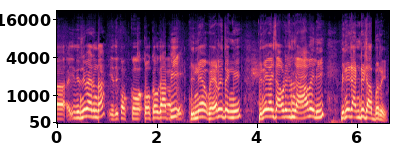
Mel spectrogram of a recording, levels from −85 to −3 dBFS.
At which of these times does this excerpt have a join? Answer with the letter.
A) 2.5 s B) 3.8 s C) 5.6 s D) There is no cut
A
